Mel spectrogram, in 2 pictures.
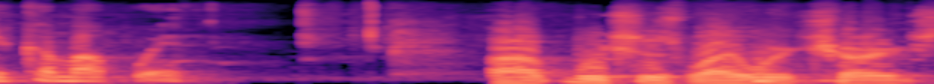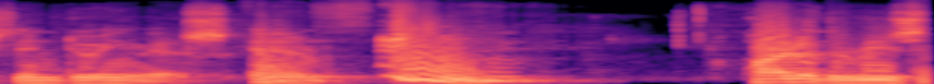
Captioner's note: clears throat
